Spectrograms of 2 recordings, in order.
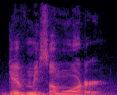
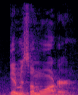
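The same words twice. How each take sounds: First: "Give me" with a clear v; careful, unreduced "Give me"; full pronunciation. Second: "Give me" said as gimme; casual run-together "Give me"; reduced form. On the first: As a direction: articulate "Give me" as two words. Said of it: "ça c'est prononciation normale". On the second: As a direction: drop the v in "Give me". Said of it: "c'est gimme". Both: Shown as a demonstration.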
